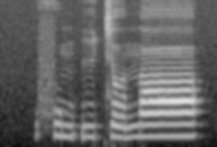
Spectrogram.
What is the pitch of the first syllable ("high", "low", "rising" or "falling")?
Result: low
